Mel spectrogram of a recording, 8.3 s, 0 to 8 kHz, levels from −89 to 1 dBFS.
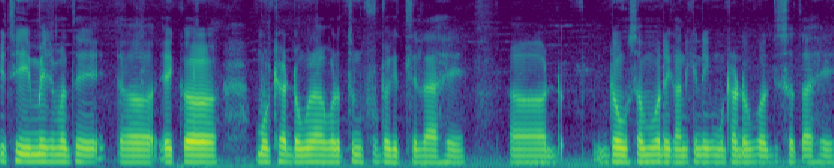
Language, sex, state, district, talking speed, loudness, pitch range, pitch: Marathi, male, Maharashtra, Solapur, 135 wpm, -17 LUFS, 115-120 Hz, 120 Hz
